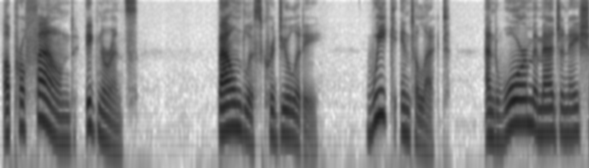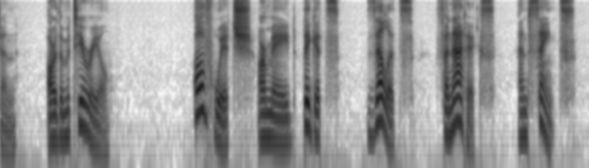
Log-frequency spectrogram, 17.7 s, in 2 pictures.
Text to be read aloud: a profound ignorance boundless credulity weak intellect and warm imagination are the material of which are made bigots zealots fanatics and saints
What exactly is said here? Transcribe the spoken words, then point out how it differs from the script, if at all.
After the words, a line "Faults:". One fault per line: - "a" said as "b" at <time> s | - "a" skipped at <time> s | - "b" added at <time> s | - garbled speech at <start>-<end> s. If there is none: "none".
a profound ignorance boundless credulity weak intellect and warm imagination are the material of which are made bigots zealots fanatics and saints
Faults:
none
